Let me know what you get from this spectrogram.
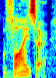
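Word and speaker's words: VISR: systems visual intelligence system reconnaissance abbreviated to and pronounced as visor is a specialized data management system for Meir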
